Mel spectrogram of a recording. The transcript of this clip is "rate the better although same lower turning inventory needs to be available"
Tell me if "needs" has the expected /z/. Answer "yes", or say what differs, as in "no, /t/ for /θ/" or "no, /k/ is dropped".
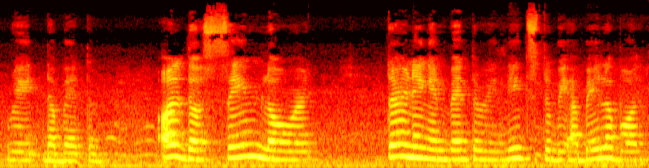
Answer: no, /s/ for /z/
